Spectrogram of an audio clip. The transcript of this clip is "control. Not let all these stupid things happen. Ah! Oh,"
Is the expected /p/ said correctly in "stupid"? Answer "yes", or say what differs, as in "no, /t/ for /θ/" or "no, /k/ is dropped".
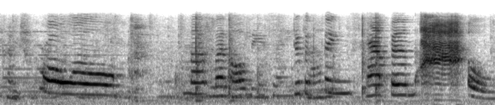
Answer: no, /b/ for /p/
